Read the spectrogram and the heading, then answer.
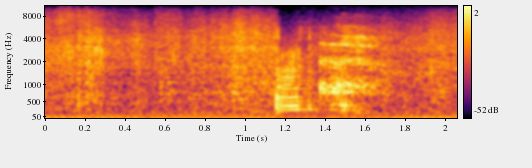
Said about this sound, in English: I just farted in a bag.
